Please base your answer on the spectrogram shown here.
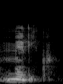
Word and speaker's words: médico: Y la última sería médico. Esta palabra tiene una tilde igualmente en la antepenúltima sílaba, lo cual lo haría una palabra esdrújula, y esta palabra es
